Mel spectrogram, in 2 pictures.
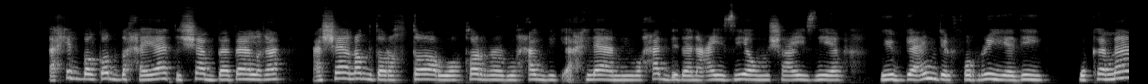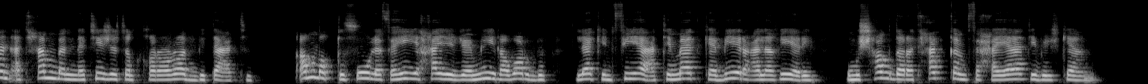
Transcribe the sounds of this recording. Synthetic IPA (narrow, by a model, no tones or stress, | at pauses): ʔaħabːʔɑɡɑd̪ˤːħajaːt̪iʃaːbːabæːlɣa | ʕaʃaːnʔɑɡd̪ɑɾˤʔɑxt̪ɑːɾˤwʔɑkɑrˤːɑɾˤwɪħaɡːɪɡʔa̰ħlaːmiwɪħad̪ːɪd̪ʔanʕajɪzɪjːawmɪʃʕaːjɪzɪjːawɪjɪb̚ɡaʕɪnd̪ilħʊrːɪjːad̪iː | wɪkamaːnʔat̪ħamːalnat̪iːʒalqɑɾˤɑːɾˤɑːt̪̚bɪt̪aːʕt̪i | ʔamːat̪ˤːʊfuːlɑfahɪjːaħaːd͡ʒad͡ʒamiːlabɑɾˤd̪ˤu | laːkɪnfiːhʔɪʕt̪ɪmaːd̪kabiːɾʕalaɣeːɾi | wɪmɪʃhɑɡd̪ɑɾˤʔat̪ħakːamfiħajaːt̪ibɪlkaːmɪl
